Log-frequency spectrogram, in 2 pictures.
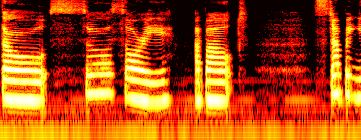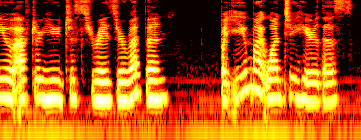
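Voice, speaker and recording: Demon queen for roleplay audio, played by a woman: cruel and seductive, mid-range voice, very deliberate pacing, haughty taunts. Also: medium pitch, natural voice. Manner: taunting, haughty, condescending, teasing. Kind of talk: scripted roleplay audio drama monologue.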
